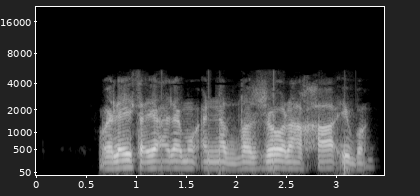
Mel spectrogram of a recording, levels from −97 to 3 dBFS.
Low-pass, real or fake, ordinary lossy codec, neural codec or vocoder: 5.4 kHz; real; AAC, 32 kbps; none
